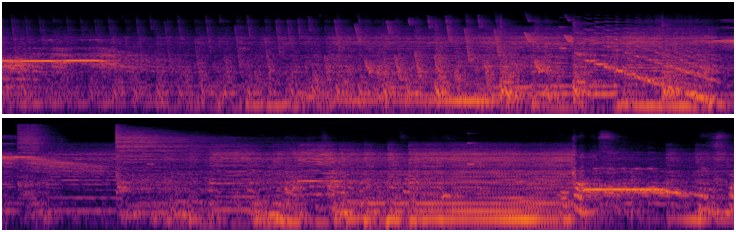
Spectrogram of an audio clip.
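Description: Rock band playing live with guitar to the fore, including a run of notes sliding downward about halfway through.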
